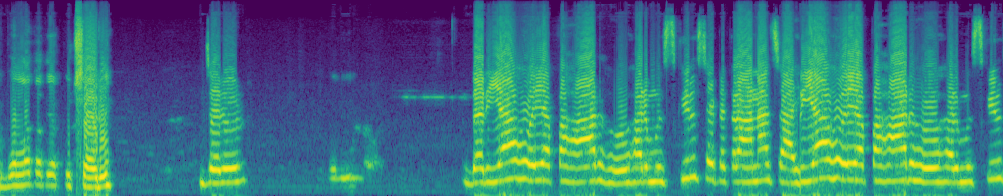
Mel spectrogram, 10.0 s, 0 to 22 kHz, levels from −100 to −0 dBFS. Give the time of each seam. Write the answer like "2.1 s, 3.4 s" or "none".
8.0 s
